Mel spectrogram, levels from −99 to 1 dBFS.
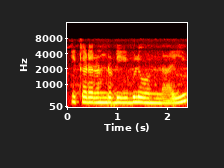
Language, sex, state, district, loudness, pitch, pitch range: Telugu, female, Telangana, Mahabubabad, -13 LUFS, 210 Hz, 205-225 Hz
